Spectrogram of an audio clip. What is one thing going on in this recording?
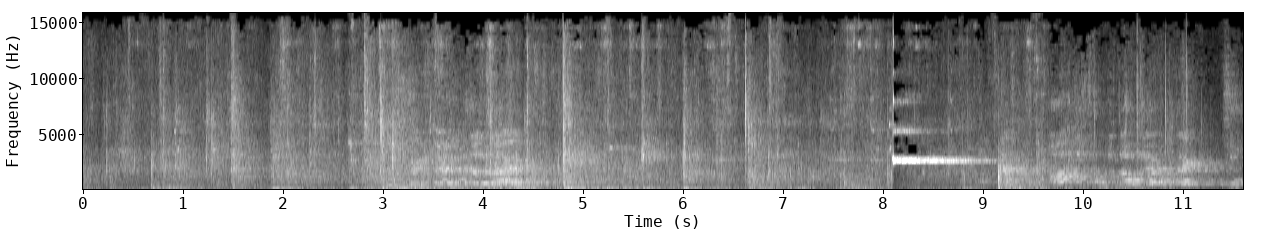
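Players' shoes thud and squeak on a wooden floor in an echoing hall.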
